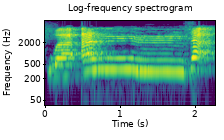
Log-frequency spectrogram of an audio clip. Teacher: wa anza, itu dibaca dengung yang lama juga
